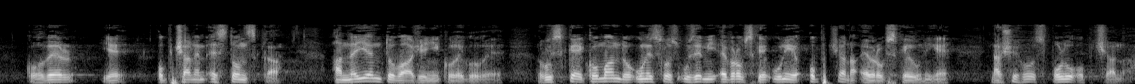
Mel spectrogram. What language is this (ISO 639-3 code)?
ces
